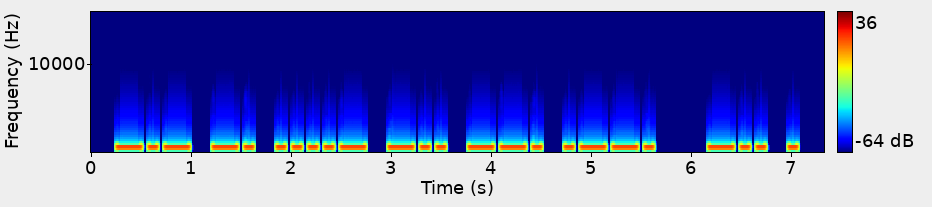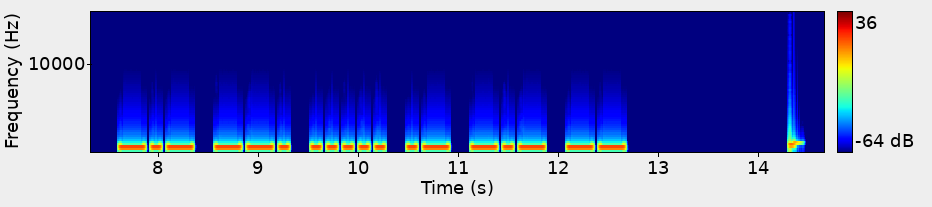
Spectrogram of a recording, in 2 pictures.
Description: Morse code, heard as a keyed tone, about 15 wpm, 700 Hz. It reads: KN4DGP DE KG5AKM
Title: USA Callsign DE Callsign - 6 Characters - 15wpm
